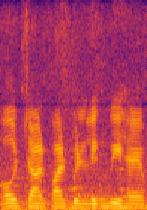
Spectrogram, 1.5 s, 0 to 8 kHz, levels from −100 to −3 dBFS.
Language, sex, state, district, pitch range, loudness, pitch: Hindi, male, Maharashtra, Mumbai Suburban, 135-145 Hz, -16 LUFS, 140 Hz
